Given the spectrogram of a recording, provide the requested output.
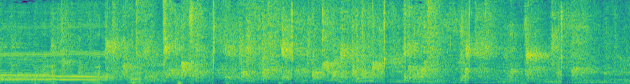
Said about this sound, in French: Merci, oui Applaudissez-le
